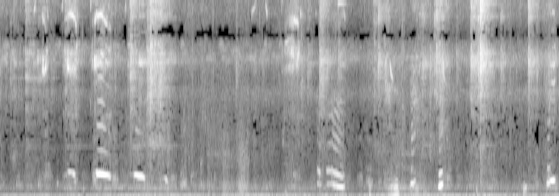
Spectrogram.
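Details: Six-week-old female Redbone Coonhound puppies, a litter of busy sisters at a breeder near Kingston, Ontario, Canada: brief high whimpers and squeaky yelps, several short rising and falling whines from more than one pup, with a steady high electrical hum.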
